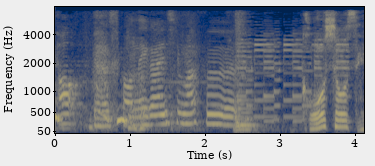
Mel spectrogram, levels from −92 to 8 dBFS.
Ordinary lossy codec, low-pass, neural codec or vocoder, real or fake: MP3, 64 kbps; 7.2 kHz; none; real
